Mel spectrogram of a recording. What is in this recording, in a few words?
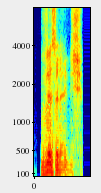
"vicinage", British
